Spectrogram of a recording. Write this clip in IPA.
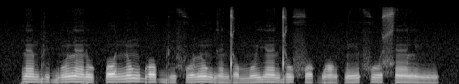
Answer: ɾɛ̃˧bi˨bũ˨˦lɛ̃˧ ɾu˨k͡po˧nũ˦ɡ͡bo˧ bi˨fu˨˦lũ˦˨ ɡɛ̃˨do˨mũ˨˦ jɛ̃˧du˧ fo˨ɡ͡bɔ̃˨ k͡pĩ˨˦fu˧ sɛ̃˧lĩ˨

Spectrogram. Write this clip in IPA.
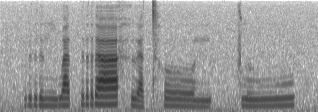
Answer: rɯ˧ŋwa˦˥t̚ raː˦˥hɯ˩˦a̯tʰoː˧n | kluː˦˥

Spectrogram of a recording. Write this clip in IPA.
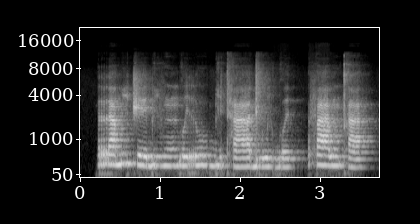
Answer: ra˦ mi˦t͡ʃeː˨bi˨ vũ˨˦ɡʷi˨ruː˦ ɡ͡bi˨tʰaː˨˦di˨wi˨ ɡʷɪ˦ | faː˦βũ˨kʰa˨

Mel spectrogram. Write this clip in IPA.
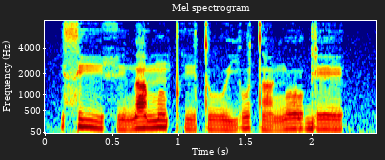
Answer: siː˦˨hi˨na˦mũ˦ pʰi˨tuː˨ju˦ tã˨ŋoː˦ ɡeː˦

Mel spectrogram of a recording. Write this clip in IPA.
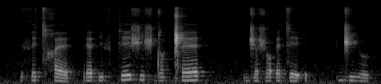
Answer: θet͡sχɛ | ɾɛʔiθke ʃiʃdɔǁɛ | d͡ʒɐʃɔʔɛt͡seʔ | d͡ʒiʊ̯

